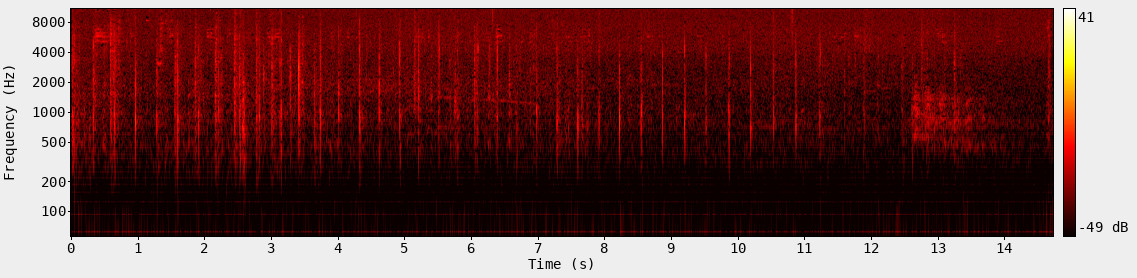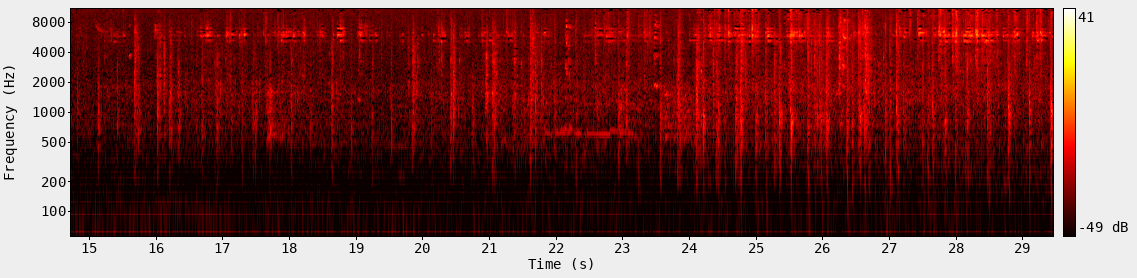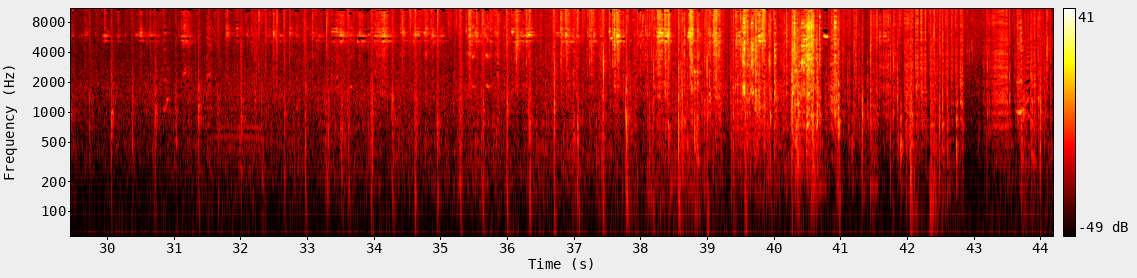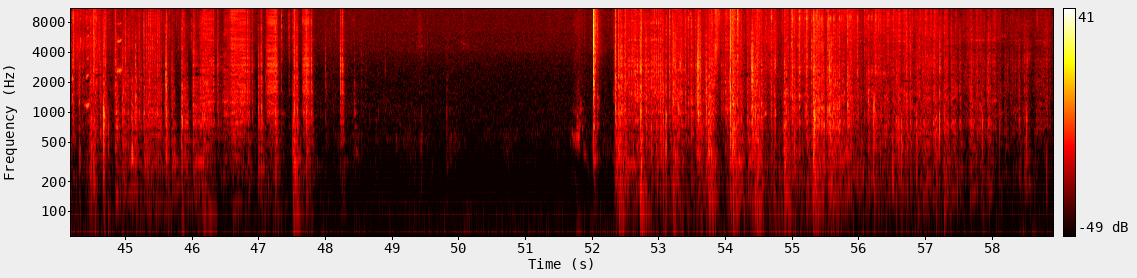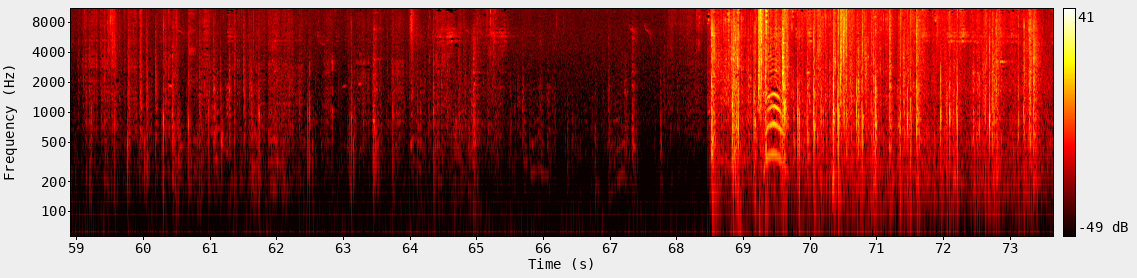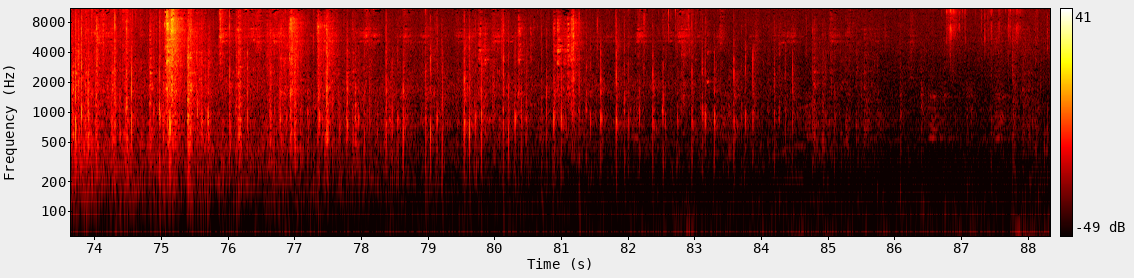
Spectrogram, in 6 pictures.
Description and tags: SE HORSE & wagon coming forward from far - stops - slow start - dynamic start
carriage, horse, wagon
